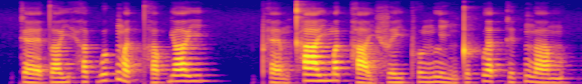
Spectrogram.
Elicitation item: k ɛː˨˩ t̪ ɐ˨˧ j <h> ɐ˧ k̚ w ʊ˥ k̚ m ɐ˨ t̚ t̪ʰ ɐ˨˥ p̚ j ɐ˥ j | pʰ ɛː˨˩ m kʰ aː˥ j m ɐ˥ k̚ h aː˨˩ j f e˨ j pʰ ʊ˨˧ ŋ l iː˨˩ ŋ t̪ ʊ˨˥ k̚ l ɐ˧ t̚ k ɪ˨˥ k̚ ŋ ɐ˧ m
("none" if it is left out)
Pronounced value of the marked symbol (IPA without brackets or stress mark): h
